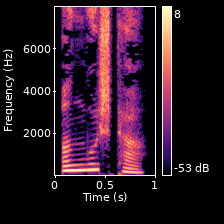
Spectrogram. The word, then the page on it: ಅಂಗುಷ್ಠ: aŋguṣṭha; Kannada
